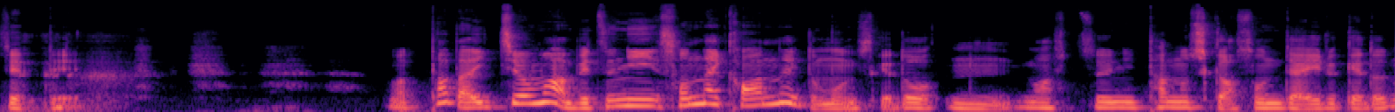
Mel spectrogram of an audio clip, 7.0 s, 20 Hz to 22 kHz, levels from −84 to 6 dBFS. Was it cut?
yes; 1 cut; at 4.7 s

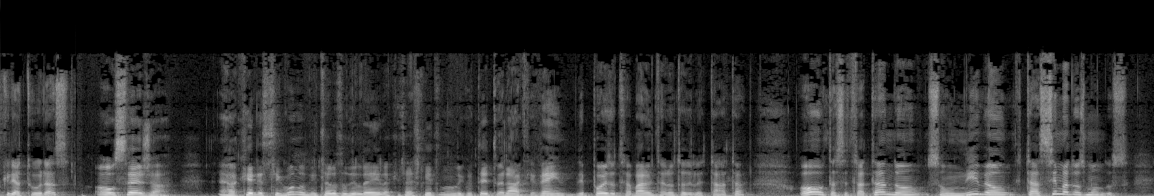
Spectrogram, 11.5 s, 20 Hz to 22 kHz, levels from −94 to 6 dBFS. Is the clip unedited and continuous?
yes; 0 cuts

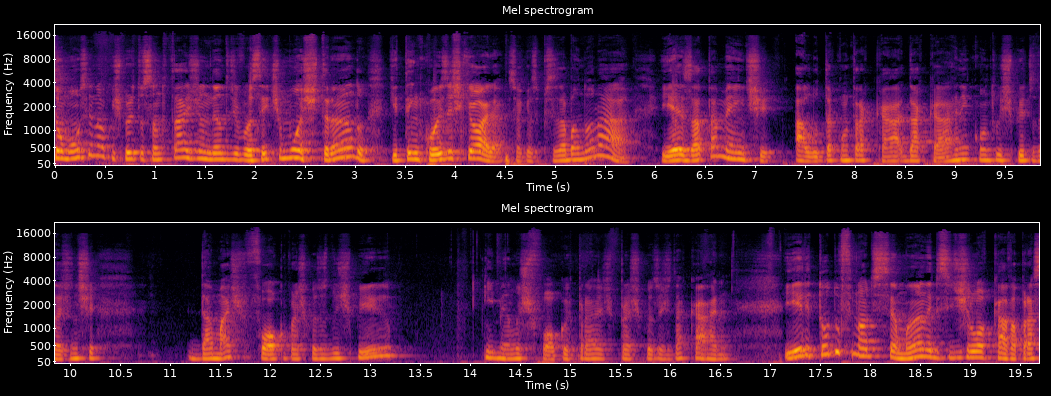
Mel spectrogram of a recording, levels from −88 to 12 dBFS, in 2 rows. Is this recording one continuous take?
no; 3 cuts; at 6.0 s, 9.8 s, 17.1 s

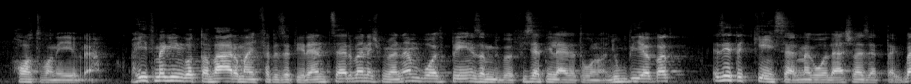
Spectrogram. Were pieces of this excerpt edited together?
yes; 1 cut; at 1.2 s

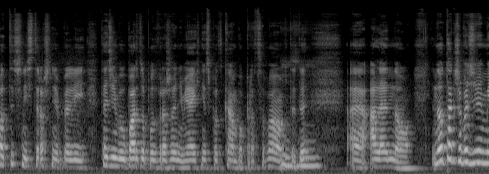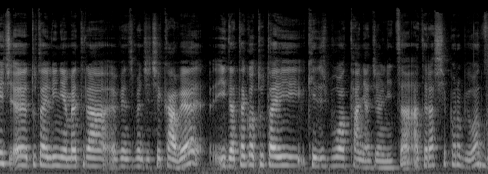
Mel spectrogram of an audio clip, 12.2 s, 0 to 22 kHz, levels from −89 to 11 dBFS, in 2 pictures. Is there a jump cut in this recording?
no; 0 cuts

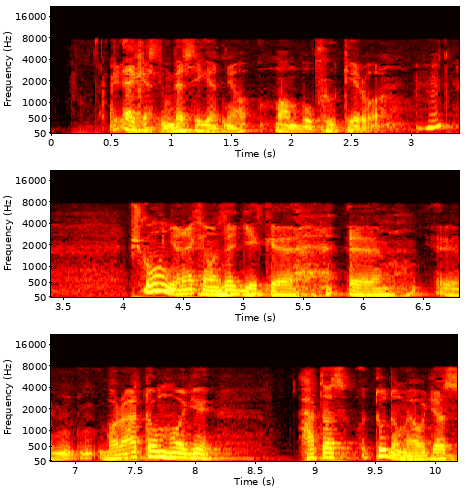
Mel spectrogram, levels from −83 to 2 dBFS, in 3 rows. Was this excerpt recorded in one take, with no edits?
yes; 0 cuts

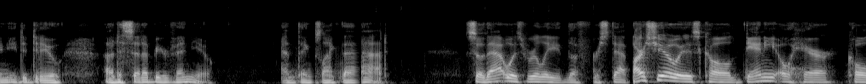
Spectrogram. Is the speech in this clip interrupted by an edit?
yes; 2 cuts; at 6.3 s, 7.4 s

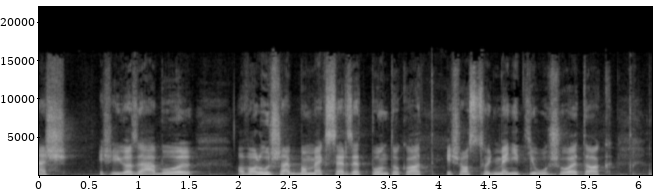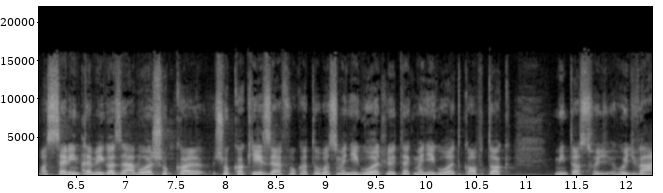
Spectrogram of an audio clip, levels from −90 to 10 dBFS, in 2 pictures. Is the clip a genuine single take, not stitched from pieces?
no; 1 cut; at 9.1 s

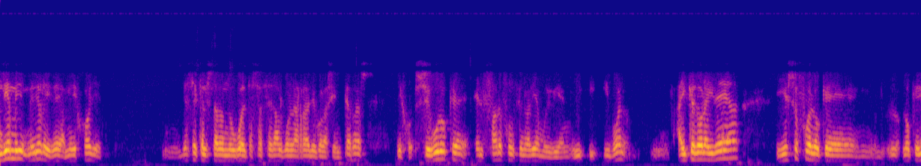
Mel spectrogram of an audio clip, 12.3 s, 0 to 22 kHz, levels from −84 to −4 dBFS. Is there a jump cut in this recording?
no; 0 cuts

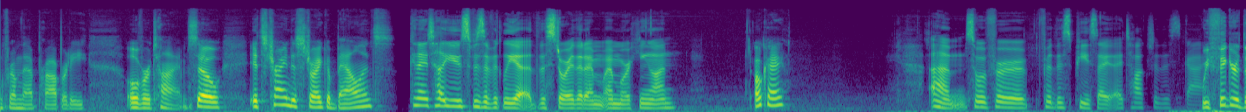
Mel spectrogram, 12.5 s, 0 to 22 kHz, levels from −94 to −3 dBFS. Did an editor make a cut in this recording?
no; 0 cuts

